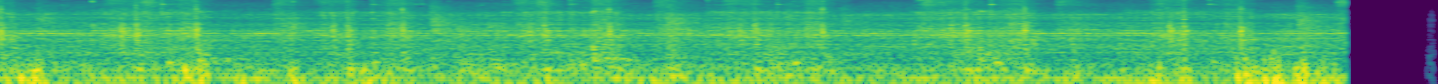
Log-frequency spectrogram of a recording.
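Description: Small vertical drilling machine running steadily, with irregular sharp clicks and knocks as short copper tube pieces are loaded into its fixture and machined.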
